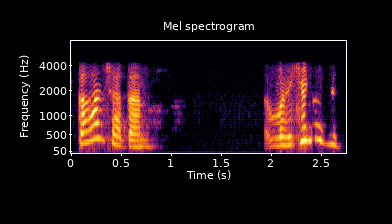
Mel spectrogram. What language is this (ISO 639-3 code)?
kas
